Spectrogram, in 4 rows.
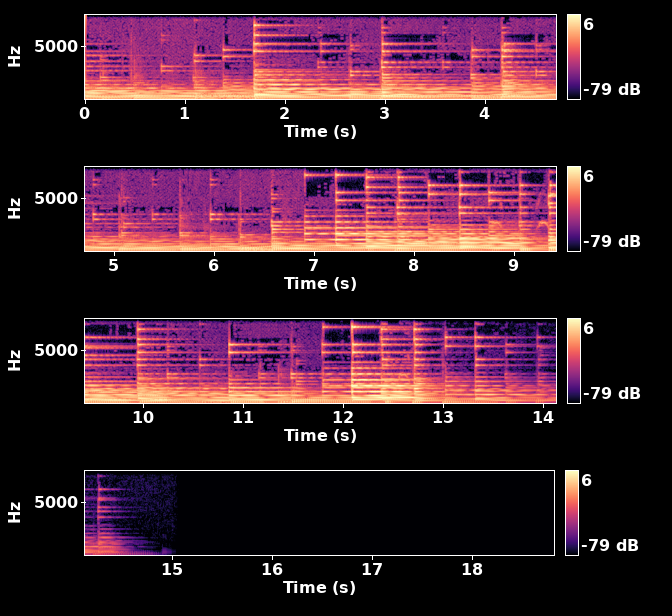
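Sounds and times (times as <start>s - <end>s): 
jazz piano: 0.0s - 14.5s.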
